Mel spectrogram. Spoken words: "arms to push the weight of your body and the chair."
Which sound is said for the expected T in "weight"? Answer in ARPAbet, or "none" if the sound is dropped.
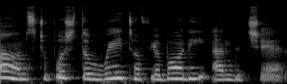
T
